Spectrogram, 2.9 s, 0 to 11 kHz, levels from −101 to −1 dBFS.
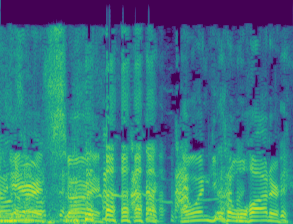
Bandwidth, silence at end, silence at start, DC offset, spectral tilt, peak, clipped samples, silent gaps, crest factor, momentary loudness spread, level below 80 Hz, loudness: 10.5 kHz; 0 s; 0 s; under 0.1%; -4.5 dB/octave; 0 dBFS; under 0.1%; none; 12 dB; 5 LU; -40 dBFS; -13 LUFS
